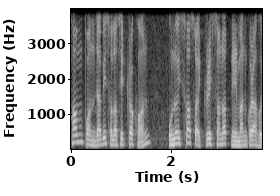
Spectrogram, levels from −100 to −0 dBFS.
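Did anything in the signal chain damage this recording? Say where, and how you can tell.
Yes. Gain pumping runs through the whole clip. The gain swings by around 10 dB. The level sounds squashed. The likely cause is input gain set far too high, with a fast limiter pulling it down.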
